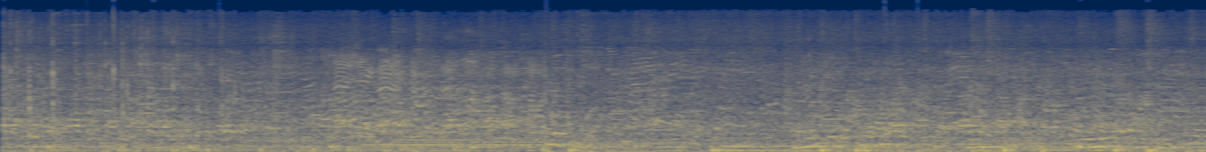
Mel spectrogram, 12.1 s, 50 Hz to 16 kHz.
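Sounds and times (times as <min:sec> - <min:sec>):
street stall background noise: 0:00.1 - 0:12.0.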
